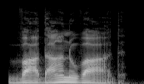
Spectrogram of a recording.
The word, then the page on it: वादानुवाद: Hindi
